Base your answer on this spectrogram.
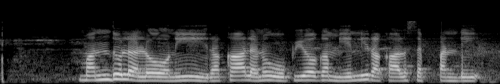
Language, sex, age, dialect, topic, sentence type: Telugu, male, 25-30, Southern, agriculture, question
